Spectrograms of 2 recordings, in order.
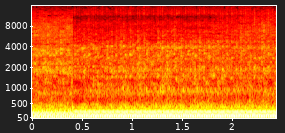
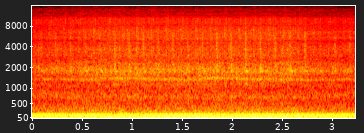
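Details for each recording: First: First start of a freshly reinstalled 3.8L V6 in a 2000 Camaro, running on open headers without coolant: loud, raw exhaust note but a steady, even idle with no knocks or misses; engine sounds healthy. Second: 2000 Camaro 3.8L V6 after engine reinstall, idling with uneven light tapping three to four per second; goes away at high rpm, oil pressure good, not valve train by ear; owner suspects damaged front crank pulley area.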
